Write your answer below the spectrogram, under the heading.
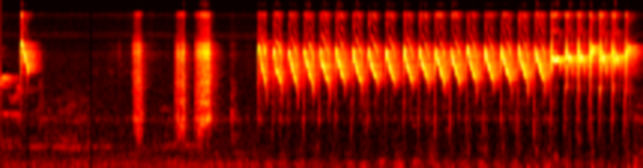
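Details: Plain-throated sunbird, called kolibri kelapa or manggar, singing a rapid train of about twenty high, down-slurred notes after a few scattered chirps, ending in a brief buzzy trill.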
